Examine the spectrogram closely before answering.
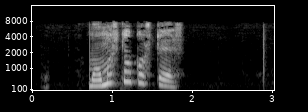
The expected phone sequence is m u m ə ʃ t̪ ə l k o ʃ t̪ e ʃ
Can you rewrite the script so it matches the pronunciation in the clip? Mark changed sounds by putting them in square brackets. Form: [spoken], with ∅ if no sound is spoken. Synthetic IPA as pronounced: m [o] m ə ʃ t̪ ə l k o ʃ t̪ e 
